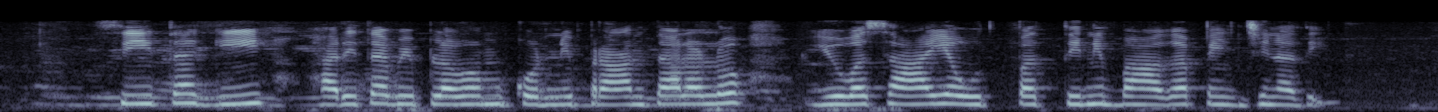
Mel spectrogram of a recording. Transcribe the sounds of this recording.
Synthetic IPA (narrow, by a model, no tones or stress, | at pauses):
siːt̪ɐɡiːhɐɾit̪ɐʋiplɐʋɐmkonːipɾaːnt̪aːlɐlo̞ːjuʋɐsaːjɐut̪̚pɐt̪ːinibaːɡaːpe̞ɲt͡ʃinɐd̪i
